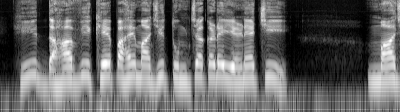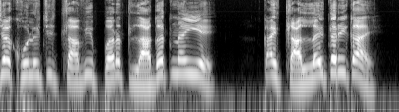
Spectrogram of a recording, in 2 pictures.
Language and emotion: Marathi, angry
